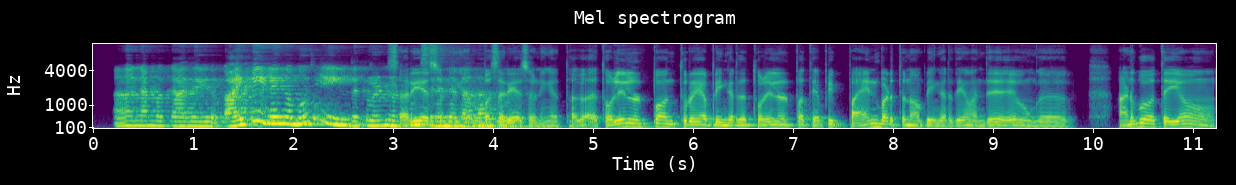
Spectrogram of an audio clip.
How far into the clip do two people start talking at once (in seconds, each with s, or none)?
3.0 s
